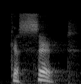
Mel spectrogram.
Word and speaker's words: cassette: words of these patterns let us take words ending in ET te words like cassette or cigarette in all these words the stress is on the last syllable cigarette cassette and so on then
